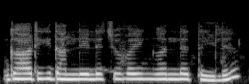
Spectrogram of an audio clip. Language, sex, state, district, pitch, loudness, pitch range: Wancho, female, Arunachal Pradesh, Longding, 245 Hz, -10 LUFS, 240-255 Hz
